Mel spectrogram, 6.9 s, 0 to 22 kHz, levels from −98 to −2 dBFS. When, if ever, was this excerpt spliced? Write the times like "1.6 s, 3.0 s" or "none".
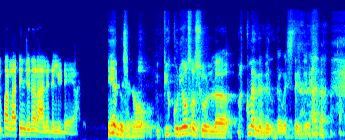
2.2 s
